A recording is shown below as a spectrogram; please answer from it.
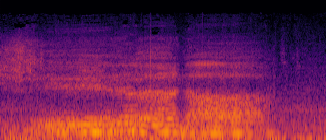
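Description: A low man's voice singing a slow melody in long held notes, with a short break and a new phrase starting about halfway through.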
